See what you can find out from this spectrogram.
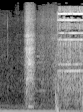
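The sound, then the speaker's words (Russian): A telephone bell rings loudly in the last half-second, cutting in sharply after a brief soft noise and a quiet lead-in. “Телефон трезвонил.”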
